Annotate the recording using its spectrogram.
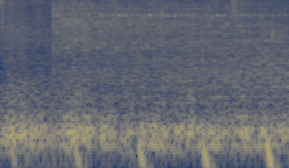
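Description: Athletes running on curved, non-motorised slat-belt treadmills: the belts run steadily under a regular beat of footfall thuds, a few a second.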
